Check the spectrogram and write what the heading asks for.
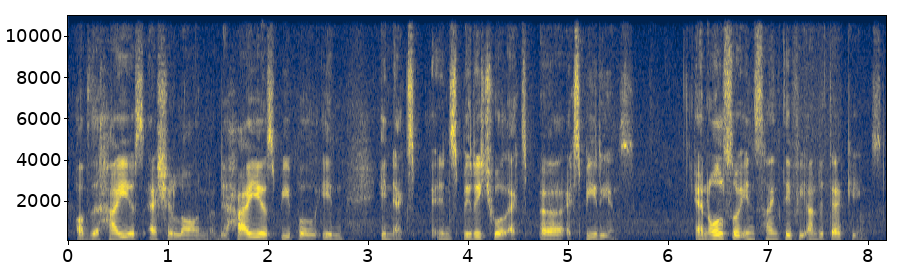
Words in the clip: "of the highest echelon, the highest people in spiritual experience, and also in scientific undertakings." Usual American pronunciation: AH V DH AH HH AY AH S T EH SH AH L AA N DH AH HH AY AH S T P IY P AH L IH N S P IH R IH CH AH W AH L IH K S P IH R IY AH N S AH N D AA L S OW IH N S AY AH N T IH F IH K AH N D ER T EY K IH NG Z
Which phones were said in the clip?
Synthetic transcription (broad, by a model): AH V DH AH HH AY AH S T EH SH AH L AA N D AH HH AY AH S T P IY P AH L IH N S P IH R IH CH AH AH L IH K S P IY R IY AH N S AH N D AA L S OW IH N S AY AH N T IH F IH K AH N D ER T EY K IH NG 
